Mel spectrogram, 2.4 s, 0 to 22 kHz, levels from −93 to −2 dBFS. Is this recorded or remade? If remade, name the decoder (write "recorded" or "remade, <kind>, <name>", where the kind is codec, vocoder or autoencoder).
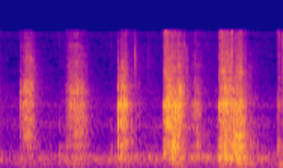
remade, vocoder, Vocos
